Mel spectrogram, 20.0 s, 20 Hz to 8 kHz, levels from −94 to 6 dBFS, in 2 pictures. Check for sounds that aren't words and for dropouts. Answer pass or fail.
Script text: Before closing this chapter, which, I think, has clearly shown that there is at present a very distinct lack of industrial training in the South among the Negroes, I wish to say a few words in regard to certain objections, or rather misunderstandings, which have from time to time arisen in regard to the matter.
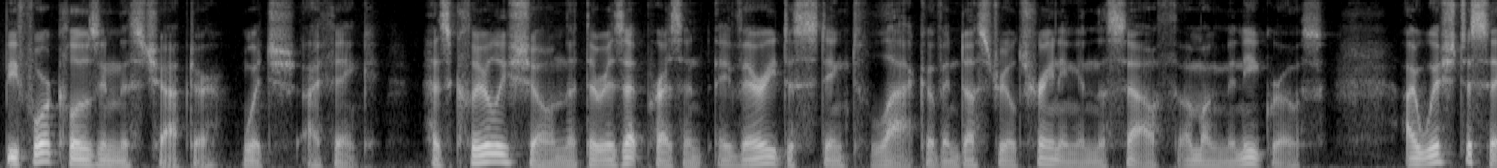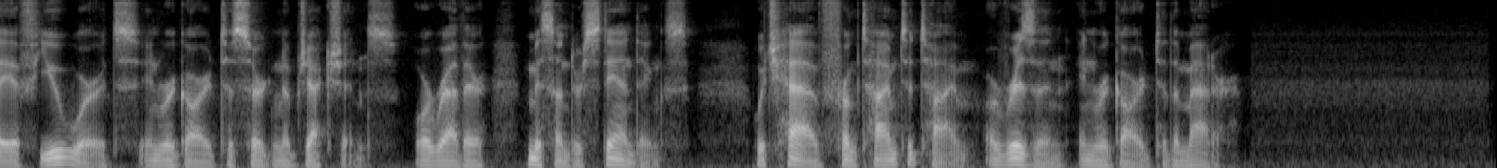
pass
